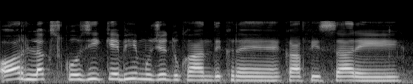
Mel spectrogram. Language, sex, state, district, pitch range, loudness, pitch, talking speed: Hindi, female, Bihar, Katihar, 185-235 Hz, -15 LUFS, 195 Hz, 190 wpm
